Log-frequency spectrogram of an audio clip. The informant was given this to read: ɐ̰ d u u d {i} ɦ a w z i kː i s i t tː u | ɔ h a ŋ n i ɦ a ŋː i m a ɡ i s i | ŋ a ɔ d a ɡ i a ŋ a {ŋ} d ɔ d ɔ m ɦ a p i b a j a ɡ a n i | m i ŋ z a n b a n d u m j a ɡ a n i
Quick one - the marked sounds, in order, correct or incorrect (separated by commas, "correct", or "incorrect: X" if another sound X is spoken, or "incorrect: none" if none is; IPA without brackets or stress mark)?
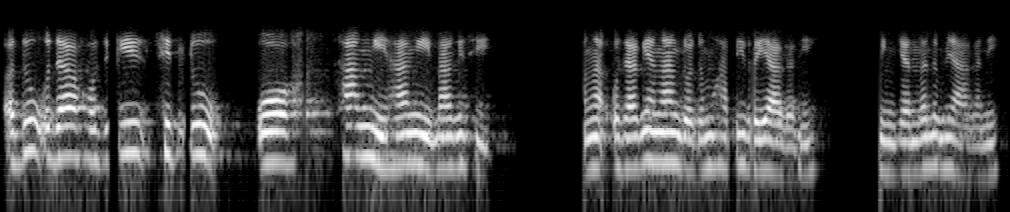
incorrect: a, correct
